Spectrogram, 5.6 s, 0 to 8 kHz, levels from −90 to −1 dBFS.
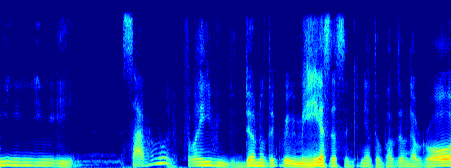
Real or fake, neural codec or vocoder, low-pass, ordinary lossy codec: fake; codec, 16 kHz in and 24 kHz out, 0.4 kbps, LongCat-Audio-Codec, four codebook decoder; 7.2 kHz; none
